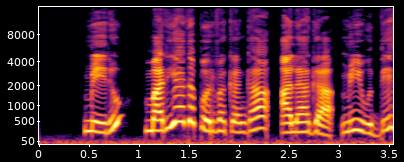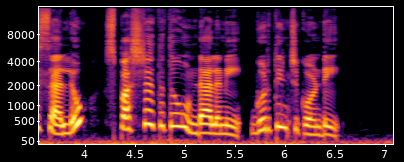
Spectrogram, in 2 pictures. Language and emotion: Telugu, neutral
